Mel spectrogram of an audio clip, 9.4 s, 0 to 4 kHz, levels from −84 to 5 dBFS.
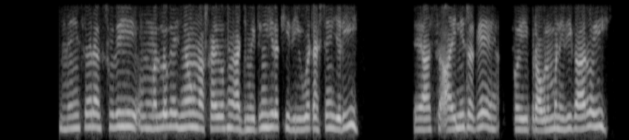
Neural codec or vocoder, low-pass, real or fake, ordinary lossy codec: vocoder, 44.1 kHz, 80 mel bands, Vocos; 3.6 kHz; fake; none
